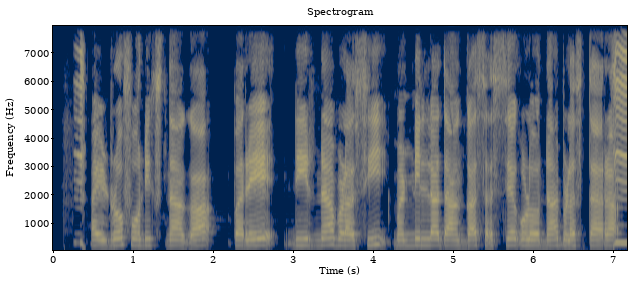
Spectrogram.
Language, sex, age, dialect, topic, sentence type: Kannada, female, 31-35, Central, agriculture, statement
